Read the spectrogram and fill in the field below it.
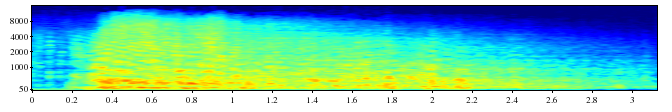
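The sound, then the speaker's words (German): A loud, rumbling thunderclap bursts in sharply, then rolls on as a broad, low roar that slowly fades over a few seconds, with no voices present. “Hm, das war ein Blitz und ein Gedonner.”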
